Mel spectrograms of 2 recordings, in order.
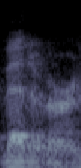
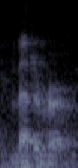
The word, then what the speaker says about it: vetiver: Most of it, so I said it right, vetiver, yeah, vetiver.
